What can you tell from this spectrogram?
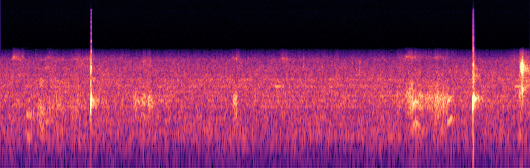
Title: Baby gets the hiccups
